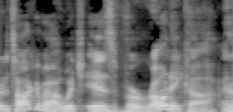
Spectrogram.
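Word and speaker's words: Verónica: talk about which is Veronica and I'm going to put the accent on the o cuz there's the accent on the o and that's the way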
